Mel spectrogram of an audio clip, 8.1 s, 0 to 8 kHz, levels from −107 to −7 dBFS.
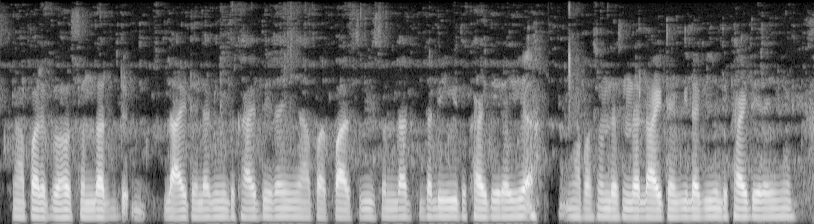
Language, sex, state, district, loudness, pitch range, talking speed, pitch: Hindi, male, Chhattisgarh, Kabirdham, -20 LUFS, 100-105 Hz, 250 wpm, 105 Hz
